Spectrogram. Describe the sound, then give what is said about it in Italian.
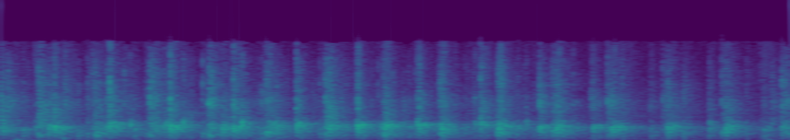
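Steady audience applause for a young man, an international DJ, a dense wash of many hands clapping at a fast, even rhythm with sharp individual claps standing out, sustained at a consistent moderate loudness throughout. “farei un ragazzo, applauso.”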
